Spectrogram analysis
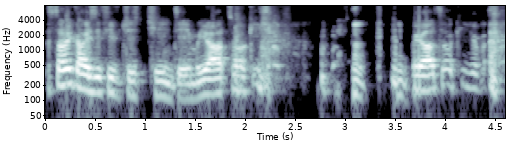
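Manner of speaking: fighting back giggles; laughing. Real, not acted. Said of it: "you're making me laugh".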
